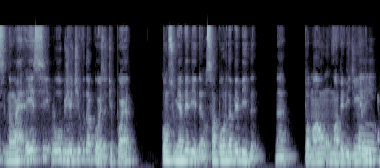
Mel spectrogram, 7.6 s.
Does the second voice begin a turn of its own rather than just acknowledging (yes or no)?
no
